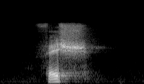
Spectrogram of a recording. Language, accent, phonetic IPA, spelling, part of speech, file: German, Austria, [fɛʃ], fesch, adjective, De-at-fesch.ogg
- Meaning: 1. nice-looking, stylish, athletic-looking 2. nice, friendly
